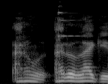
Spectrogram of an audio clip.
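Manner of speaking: high-pitched Latin American Spanish accent character voice. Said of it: "that sounds like Keith".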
